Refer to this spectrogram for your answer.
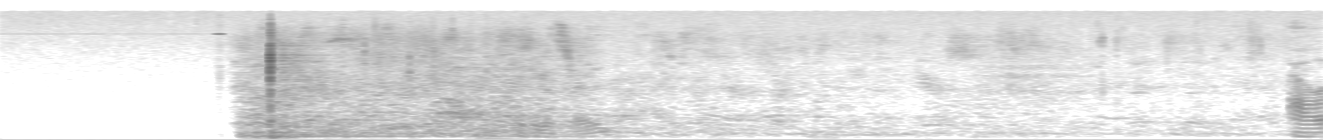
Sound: everybody faintly chatting; button clicking

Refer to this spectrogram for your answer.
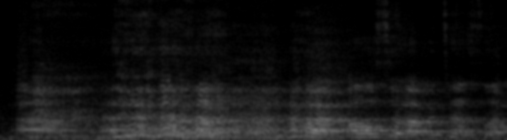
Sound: crowd laughs

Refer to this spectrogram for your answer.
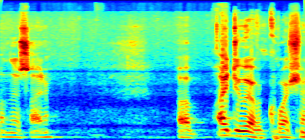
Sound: pause

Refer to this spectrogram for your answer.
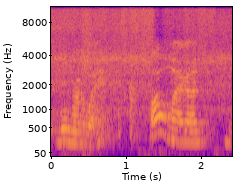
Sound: cleaning brush continues whirring

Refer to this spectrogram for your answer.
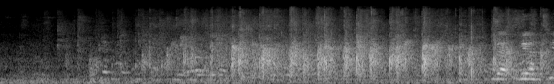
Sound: audience applauds

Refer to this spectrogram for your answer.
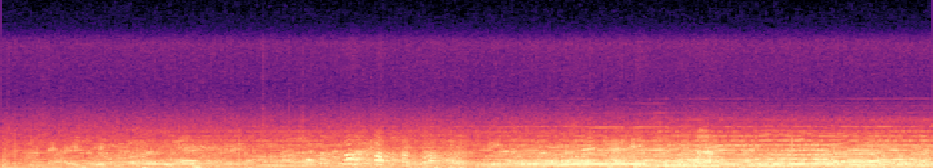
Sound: crowd chattering; orchestra tuning

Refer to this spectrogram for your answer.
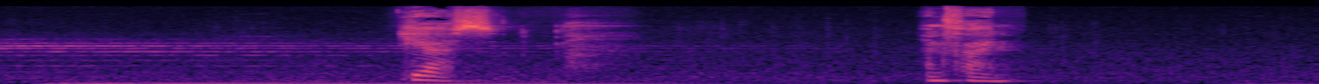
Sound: sigh

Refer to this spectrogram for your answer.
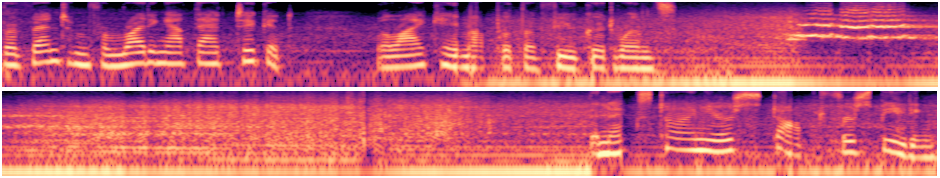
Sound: car screech

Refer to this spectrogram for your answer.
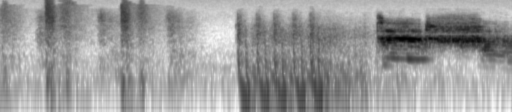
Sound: gun fires

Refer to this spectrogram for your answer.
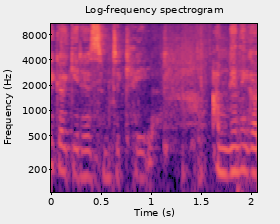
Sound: inhales

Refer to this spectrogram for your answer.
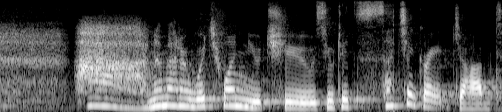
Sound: loud exhale

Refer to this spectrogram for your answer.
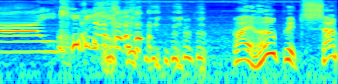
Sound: laughter

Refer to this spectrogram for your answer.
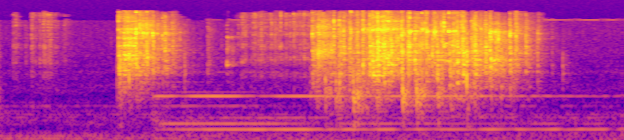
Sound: pills clattering

